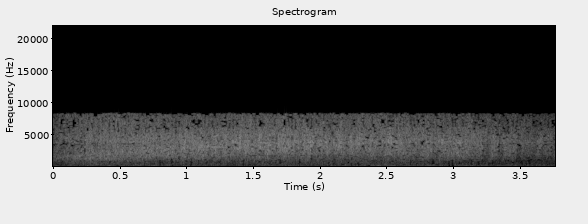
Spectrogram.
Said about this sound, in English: Yes, that's the mighty welcome sound of a glass of sparkling Alka-Seltzer, about to bring somebody prompt and effective relief.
